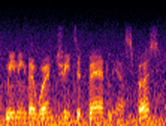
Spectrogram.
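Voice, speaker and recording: A man with a medium-pitched voice plays a game and comments casually, thinking aloud in an easygoing way. Heavy noise and rain-like ambience sit behind him. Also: steady tone, brisk. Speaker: game reviewer and player. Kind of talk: casual gameplay commentary with on-screen text read aloud.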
